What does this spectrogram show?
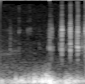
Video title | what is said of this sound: Spring time bass bait's | it's just got one rattle in it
